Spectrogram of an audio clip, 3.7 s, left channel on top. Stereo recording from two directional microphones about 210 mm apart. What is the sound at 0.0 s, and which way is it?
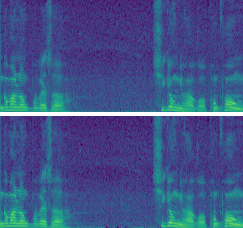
Speech, 5° right (ahead or behind).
